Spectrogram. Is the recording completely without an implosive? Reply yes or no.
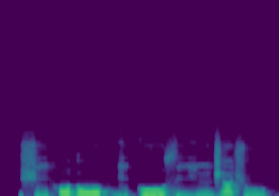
no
